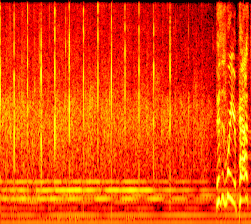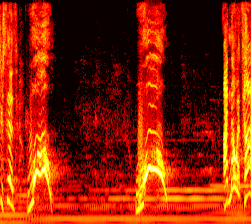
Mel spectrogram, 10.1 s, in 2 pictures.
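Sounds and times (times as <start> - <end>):
audience applause: 0.0 - 5.1
speech: 4.4 - 6.2, 7.7 - 8.4, 9.5 - 10.0.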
